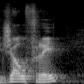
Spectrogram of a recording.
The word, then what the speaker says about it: Jaufré: Celle de la traduction de René Lavaux et René Nelly, dont eux, ils suggèrent que l'original devrait se prononcer Geoffrey.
